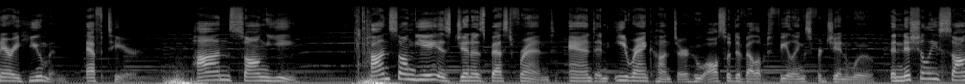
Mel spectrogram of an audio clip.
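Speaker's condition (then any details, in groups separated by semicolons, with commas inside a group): No condition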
